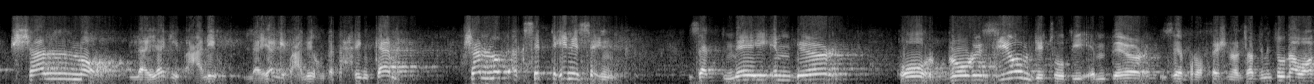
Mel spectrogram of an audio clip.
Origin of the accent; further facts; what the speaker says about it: Egypt; عندنا في مصر سوق القطيعه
